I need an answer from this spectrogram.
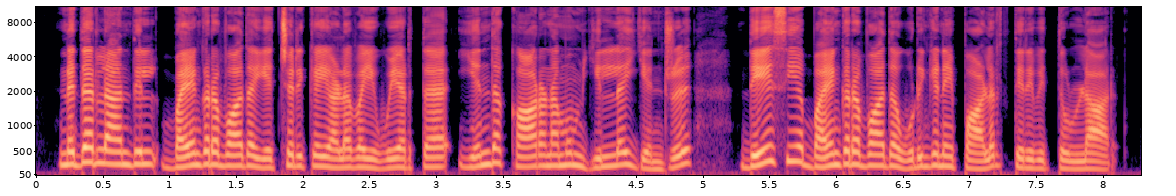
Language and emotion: Tamil, neutral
